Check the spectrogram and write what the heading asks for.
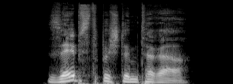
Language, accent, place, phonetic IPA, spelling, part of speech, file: German, Germany, Berlin, [ˈzɛlpstbəˌʃtɪmtəʁɐ], selbstbestimmterer, adjective, De-selbstbestimmterer.ogg
- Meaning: inflection of selbstbestimmt: 1. strong/mixed nominative masculine singular comparative degree 2. strong genitive/dative feminine singular comparative degree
